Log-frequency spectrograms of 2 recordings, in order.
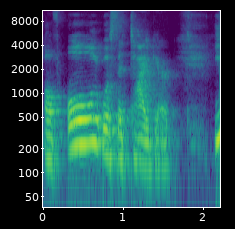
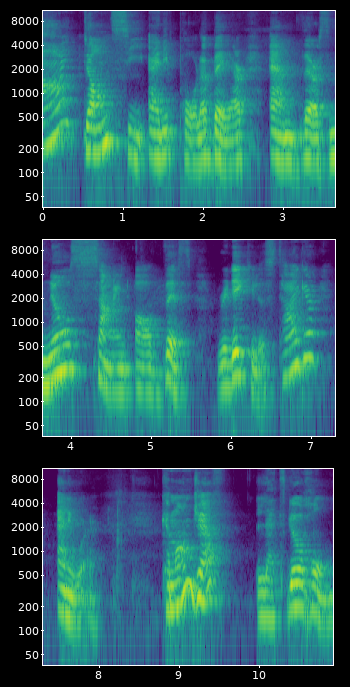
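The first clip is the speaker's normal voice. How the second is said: plain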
